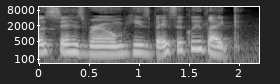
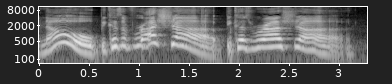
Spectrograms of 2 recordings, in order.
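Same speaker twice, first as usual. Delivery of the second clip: Ilya's refusal; 9 semitones higher, slower than usual. Retold or imitated.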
